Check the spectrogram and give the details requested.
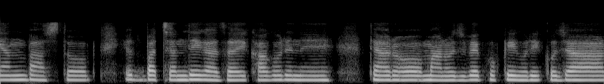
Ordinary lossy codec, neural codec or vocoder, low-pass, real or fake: AAC, 32 kbps; codec, 24 kHz, 0.9 kbps, DualCodec; 7.2 kHz; fake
